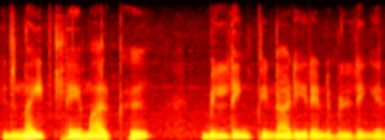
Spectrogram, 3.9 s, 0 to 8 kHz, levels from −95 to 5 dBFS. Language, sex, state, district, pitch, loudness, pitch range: Tamil, female, Tamil Nadu, Chennai, 155 Hz, -16 LUFS, 145-160 Hz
